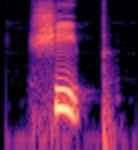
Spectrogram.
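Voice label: "sheep" English word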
